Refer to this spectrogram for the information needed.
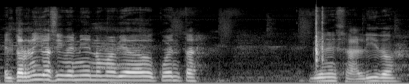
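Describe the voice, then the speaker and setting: A man's voice: high-pitched, brisk, music in the background. A man in his thirties with a Mexican accent, a motovlog host chatting casually and talking straight to his viewers in an outdoor workshop yard. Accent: Mexican Spanish. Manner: chatty, slangy, addresses viewers directly. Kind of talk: casual vlog chat.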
